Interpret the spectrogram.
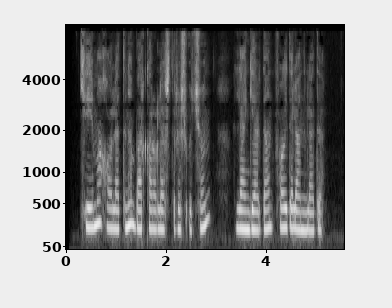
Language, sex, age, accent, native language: Uzbek, female, 18-24, Navoiy, Uzbek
